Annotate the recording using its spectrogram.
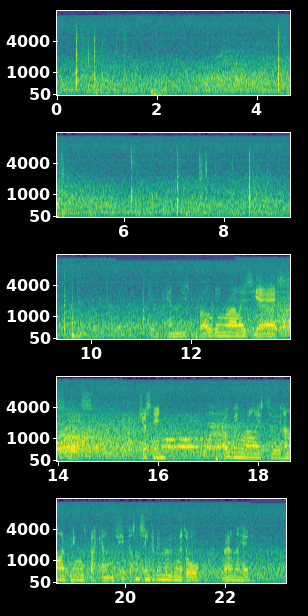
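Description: A large crowd murmurs in an echoing hall.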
